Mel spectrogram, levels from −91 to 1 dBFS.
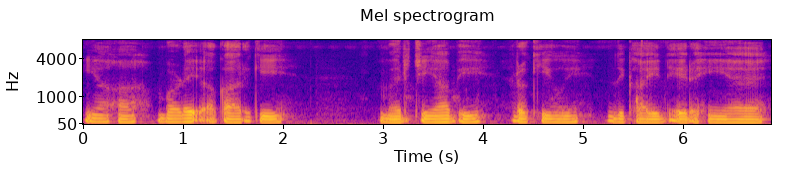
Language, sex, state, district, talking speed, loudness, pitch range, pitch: Hindi, male, Uttar Pradesh, Lucknow, 105 wpm, -17 LUFS, 105-115 Hz, 110 Hz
